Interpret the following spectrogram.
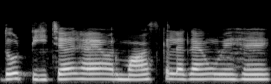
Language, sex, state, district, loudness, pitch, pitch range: Hindi, female, Chhattisgarh, Raipur, -13 LUFS, 240 Hz, 235-245 Hz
